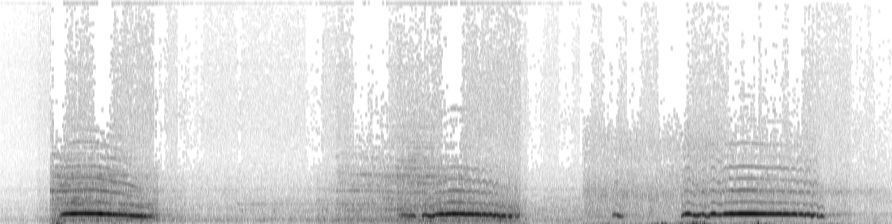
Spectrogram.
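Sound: tawny owl hooting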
